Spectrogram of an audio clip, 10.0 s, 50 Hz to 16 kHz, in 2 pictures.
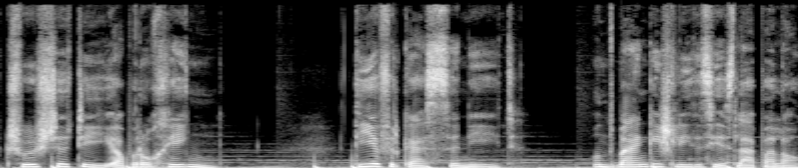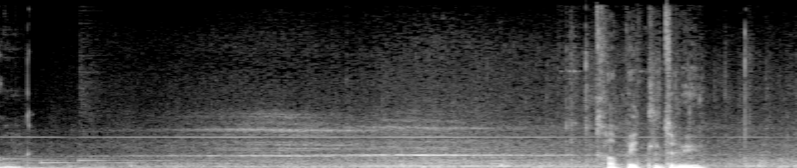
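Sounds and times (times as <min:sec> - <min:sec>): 
speech: 0:00.1 - 0:01.5, 0:02.2 - 0:05.3, 0:08.8 - 0:09.9
low rumble: 0:02.0 - 0:09.9
railway hum with high metallic whine at Zug railway station: 0:04.7 - 0:09.9.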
